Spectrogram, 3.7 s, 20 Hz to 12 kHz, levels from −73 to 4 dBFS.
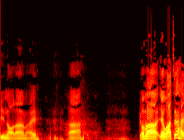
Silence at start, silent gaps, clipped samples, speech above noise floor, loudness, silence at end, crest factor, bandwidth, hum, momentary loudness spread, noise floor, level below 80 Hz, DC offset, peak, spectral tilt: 0 s; none; under 0.1%; 30 dB; -15 LUFS; 0 s; 16 dB; 11 kHz; none; 22 LU; -44 dBFS; -58 dBFS; under 0.1%; 0 dBFS; -5 dB/octave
